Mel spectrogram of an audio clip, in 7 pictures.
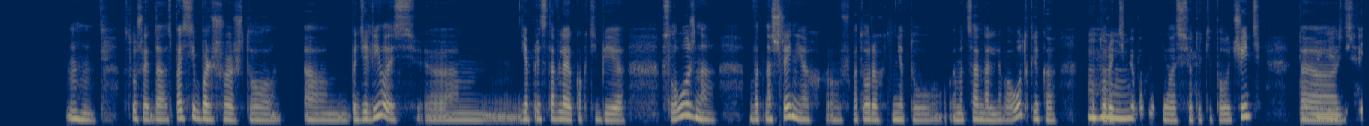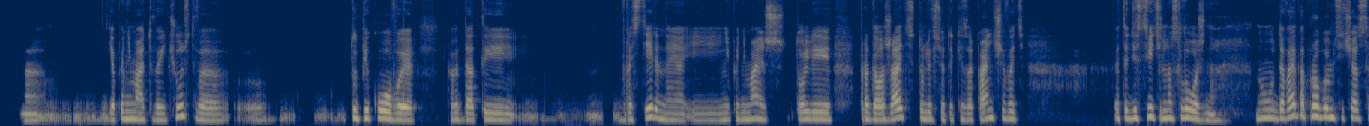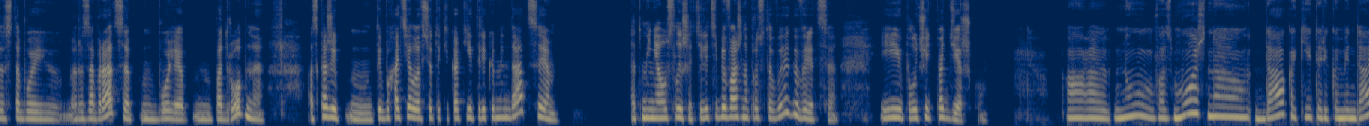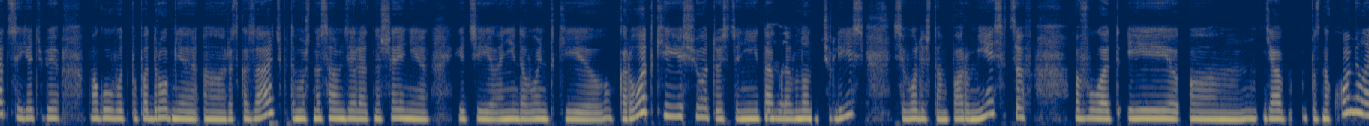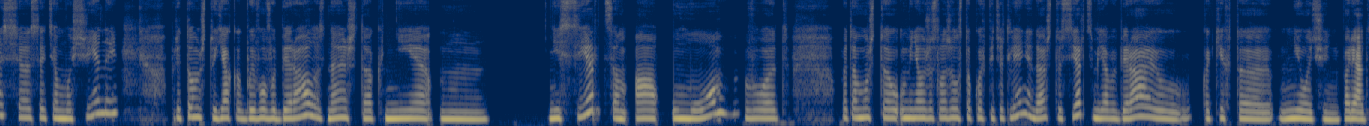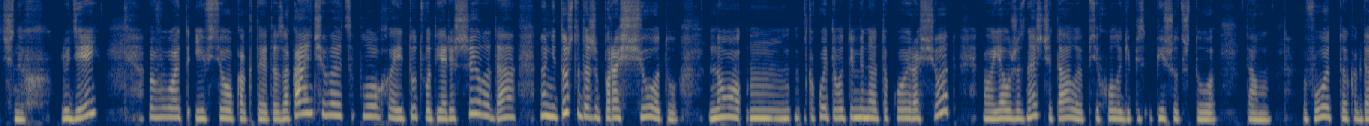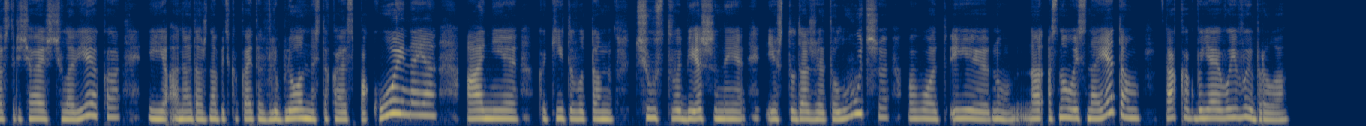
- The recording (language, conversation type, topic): Russian, advice, Как мне решить, стоит ли расстаться или взять перерыв в отношениях?
- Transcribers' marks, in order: grunt; tapping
